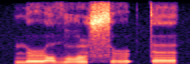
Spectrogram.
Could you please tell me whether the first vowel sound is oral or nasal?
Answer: oral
